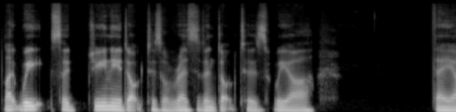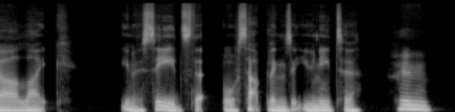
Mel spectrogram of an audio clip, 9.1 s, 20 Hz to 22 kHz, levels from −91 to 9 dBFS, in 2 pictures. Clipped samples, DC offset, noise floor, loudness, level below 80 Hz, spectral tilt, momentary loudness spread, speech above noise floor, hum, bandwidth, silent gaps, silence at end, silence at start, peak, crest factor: under 0.1%; under 0.1%; -84 dBFS; -20 LUFS; -54 dBFS; -6.5 dB/octave; 9 LU; 66 dB; none; 18 kHz; none; 0.25 s; 0.05 s; -2 dBFS; 18 dB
